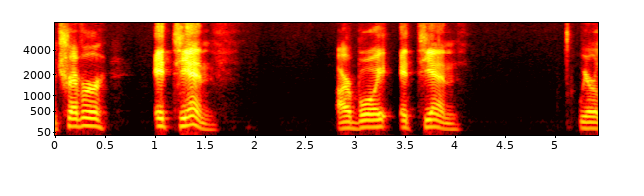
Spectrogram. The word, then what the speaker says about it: Etienne: And then we also have Trevor Etienne who will uh steal the job if he needs to.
